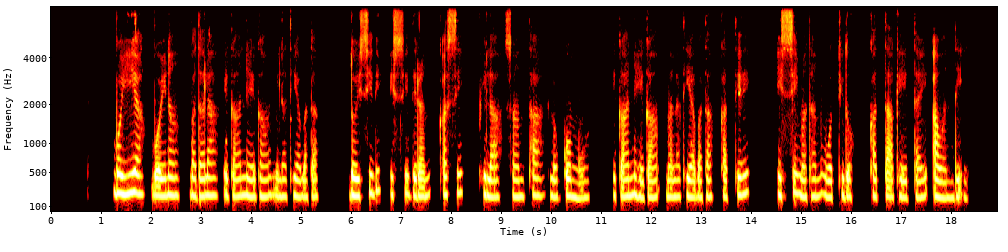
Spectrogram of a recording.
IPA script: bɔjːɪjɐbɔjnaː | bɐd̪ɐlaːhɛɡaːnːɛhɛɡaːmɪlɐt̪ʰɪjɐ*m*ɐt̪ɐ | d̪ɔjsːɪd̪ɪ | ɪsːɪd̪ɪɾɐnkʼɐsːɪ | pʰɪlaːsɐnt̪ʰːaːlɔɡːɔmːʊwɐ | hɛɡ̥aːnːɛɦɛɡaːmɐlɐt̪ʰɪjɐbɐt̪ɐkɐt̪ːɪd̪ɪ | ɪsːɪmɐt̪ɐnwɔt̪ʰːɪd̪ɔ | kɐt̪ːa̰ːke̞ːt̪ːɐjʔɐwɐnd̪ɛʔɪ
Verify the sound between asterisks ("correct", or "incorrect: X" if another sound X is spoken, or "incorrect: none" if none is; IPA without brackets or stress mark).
incorrect: b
